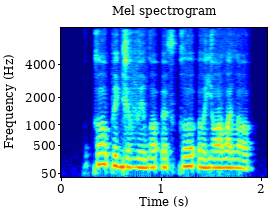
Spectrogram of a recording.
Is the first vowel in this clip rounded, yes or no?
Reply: yes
